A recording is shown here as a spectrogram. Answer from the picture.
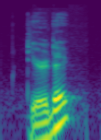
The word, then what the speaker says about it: Dyrdek: Because I saw Rob Dyrdek. – Yep. – Dyrdek? – No, you said it right the first time.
